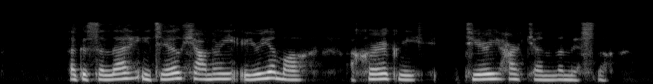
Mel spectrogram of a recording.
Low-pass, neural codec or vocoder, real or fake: 7.2 kHz; codec, 16 kHz, 2 kbps, FunCodec, trained on Chinese and English, 25 frames a second; fake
